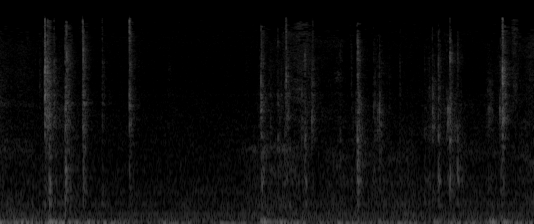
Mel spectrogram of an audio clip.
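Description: Faint, irregular keystrokes on a computer keyboard as code is typed.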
